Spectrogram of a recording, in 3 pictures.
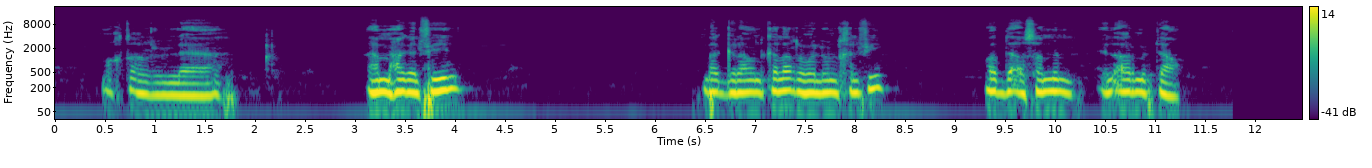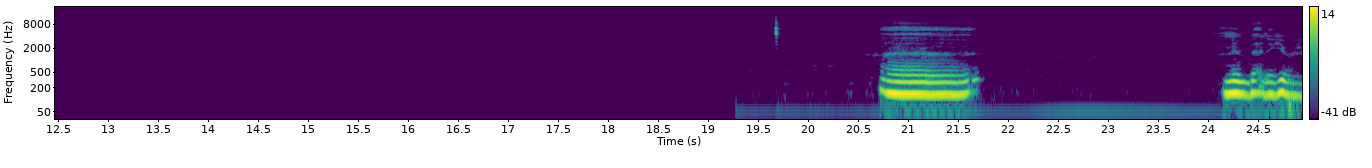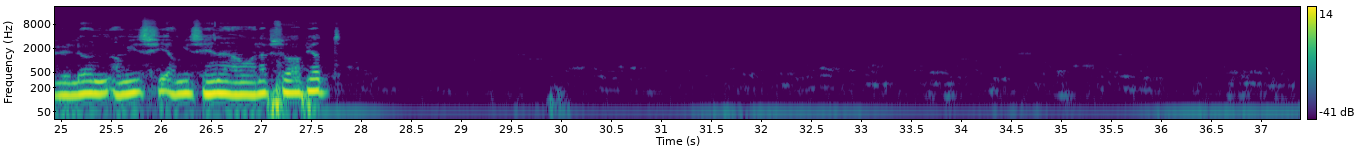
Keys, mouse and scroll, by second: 1.2 middle click, 4.0 click, 5.6 click, 9.9 scroll up 1, 11.7 click, 12.1 click, 12.7 click, 13.2 click, 13.3 middle click, 14.0 click, 14.3 click, 14.8 click, 15.0 click, 15.2 click, 15.3 middle click, 15.7 click, 16.0 click, 16.2 middle click, 17.0 click, 17.4 click, 18.0 click, 18.2 click, 18.6 click, 18.8 scroll down 1, 18.9 middle click, 23.4 click, 24.8 scroll up 1, 25.2 click, 25.3 middle click, 25.6 scroll up 1, 26.2-26.7 scroll down 2, 26.9 middle click, 27.6-28.3 scroll up 2, 28.4 middle click, 29.3 middle click, 29.8 scroll up 1, 30.0-31.6 scroll down 1, 31.6 click, 31.9-32.8 scroll down 1, 32.8-33.7 scroll down 1, 33.7 click, 34.1-35.5 scroll down 1, 35.5 click, 36.8 click, 37.1-37.3 scroll up 2.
